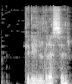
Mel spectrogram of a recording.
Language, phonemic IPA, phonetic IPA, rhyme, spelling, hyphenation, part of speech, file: Norwegian Bokmål, /²ˈɡrɪlːˌdrɛs.ər/, [ˈɡrɪ̌lːˌdrɛs.əɾ], -ər, grilldresser, grill‧dress‧er, noun, Nb-grilldresser.ogg
- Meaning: indefinite plural of grilldress (“tracksuit worn for grilling or as leisurewear”)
